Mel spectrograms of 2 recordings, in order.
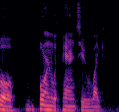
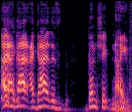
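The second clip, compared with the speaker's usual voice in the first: put-on New York accent, higher and louder; 9 semitones higher, 14 dB louder than usual. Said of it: "like, New Yorker accents".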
